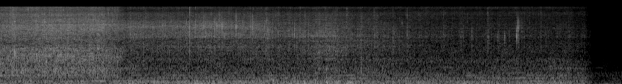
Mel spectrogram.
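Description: Baingan bharta (mashed roasted eggplant) sizzling in hot oil in the pan while a spoon scrapes it out. The sizzle fades gradually and cuts off abruptly near the end.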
